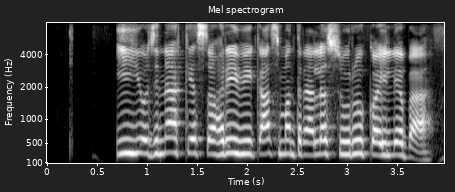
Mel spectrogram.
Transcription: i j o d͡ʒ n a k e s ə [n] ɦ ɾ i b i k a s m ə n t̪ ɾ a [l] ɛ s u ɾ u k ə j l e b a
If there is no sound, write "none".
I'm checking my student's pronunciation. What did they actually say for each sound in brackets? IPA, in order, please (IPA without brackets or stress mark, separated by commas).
none, l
